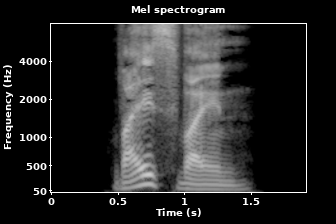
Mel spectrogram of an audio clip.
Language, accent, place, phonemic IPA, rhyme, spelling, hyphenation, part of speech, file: German, Germany, Berlin, /ˈvaɪ̯svaɪ̯n/, -aɪ̯n, Weißwein, Weiß‧wein, noun, De-Weißwein.ogg
- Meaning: white wine (light-coloured wine (usually yellow with a hint of green))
